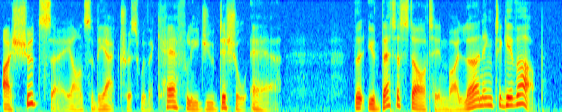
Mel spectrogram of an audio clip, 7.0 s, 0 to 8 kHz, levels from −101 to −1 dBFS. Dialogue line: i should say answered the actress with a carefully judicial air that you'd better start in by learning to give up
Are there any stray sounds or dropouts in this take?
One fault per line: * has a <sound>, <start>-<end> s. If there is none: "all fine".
all fine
